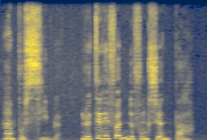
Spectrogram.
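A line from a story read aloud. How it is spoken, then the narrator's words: Exclaiming. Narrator (French): s'exclame-t-elle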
